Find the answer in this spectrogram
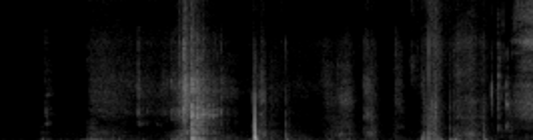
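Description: Faint handling sounds of a DVD box and its cardboard slipcover: a short rustle about a second and a half in, then one sharp click, then scattered light ticks near the end as the box is set down on the carpet.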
